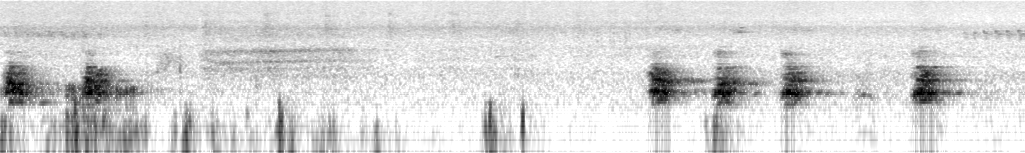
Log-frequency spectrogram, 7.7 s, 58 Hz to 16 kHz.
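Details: Female Karelian Bear Dog, June 2016, asking for more friendly attention: two short whining yelps at the start, a quiet stretch with soft thumps, then four evenly spaced, tonal whimpers about half a second apart near the end.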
